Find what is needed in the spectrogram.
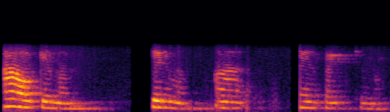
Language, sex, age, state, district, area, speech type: Tamil, female, 18-30, Tamil Nadu, Madurai, rural, conversation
